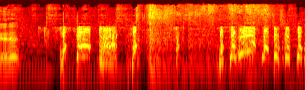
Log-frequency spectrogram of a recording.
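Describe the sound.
A man imitates a rooster crowing with his voice in a voice-impression contest on Park Myung-soo's radio show, a string of loud, strained vocal bursts in an uneven rhythm, the last few short and clipped.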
